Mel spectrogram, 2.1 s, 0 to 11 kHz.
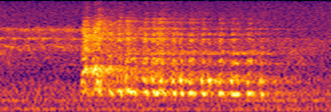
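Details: Longbeard gobbler, an adult male Wild Turkey heard from five yards on April 14th 2024: a sudden harsh gobble bursts in and rolls on as a fast throaty rattle for over a second before fading.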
